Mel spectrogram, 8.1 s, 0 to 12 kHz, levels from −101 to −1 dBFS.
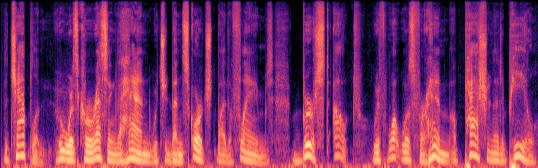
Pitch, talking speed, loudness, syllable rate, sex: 110 Hz, 180 wpm, -17 LUFS, 4.5 syllables/s, male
